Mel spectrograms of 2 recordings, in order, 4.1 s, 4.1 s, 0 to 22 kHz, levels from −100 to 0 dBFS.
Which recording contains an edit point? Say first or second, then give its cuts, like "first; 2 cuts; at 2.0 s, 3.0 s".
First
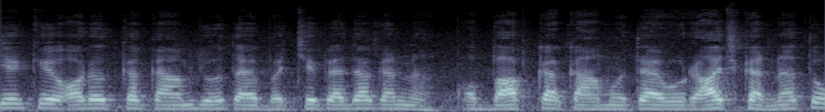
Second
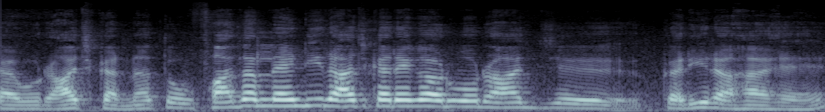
first; 1 cut; at 2.2 s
